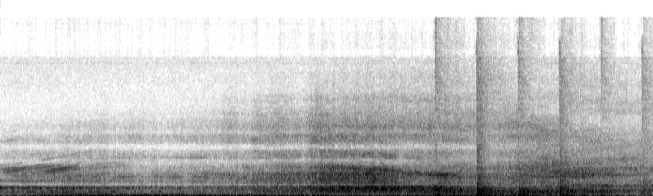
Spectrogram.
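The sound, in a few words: aircraft landing at an air base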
